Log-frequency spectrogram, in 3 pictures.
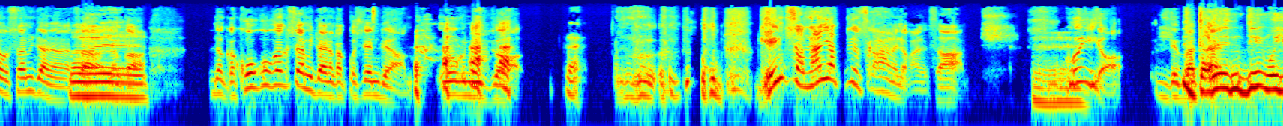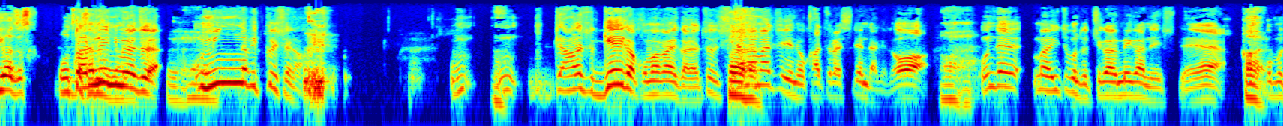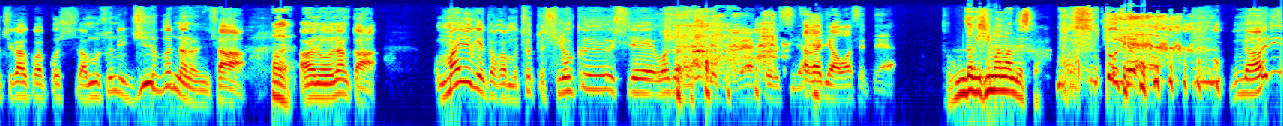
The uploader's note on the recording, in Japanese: ZOOMで収録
